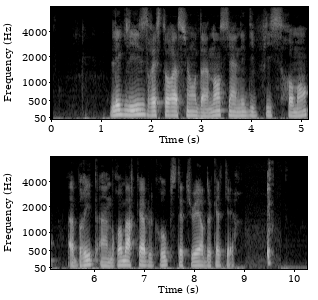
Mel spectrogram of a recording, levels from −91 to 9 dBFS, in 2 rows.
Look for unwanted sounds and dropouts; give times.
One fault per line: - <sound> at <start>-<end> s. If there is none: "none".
- cough at 9.4-9.6 s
